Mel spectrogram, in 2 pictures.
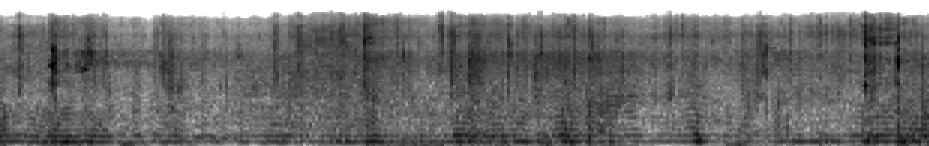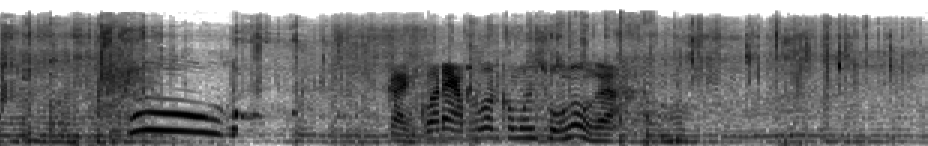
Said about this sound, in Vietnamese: Ong bu đầy luôn này.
